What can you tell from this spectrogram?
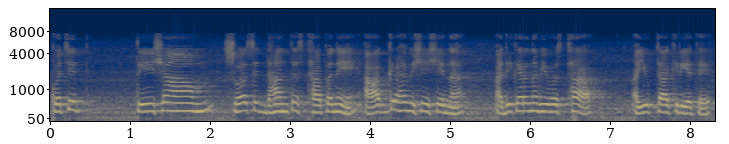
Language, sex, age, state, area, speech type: Sanskrit, male, 18-30, Delhi, urban, spontaneous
